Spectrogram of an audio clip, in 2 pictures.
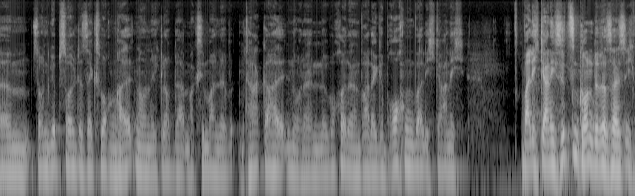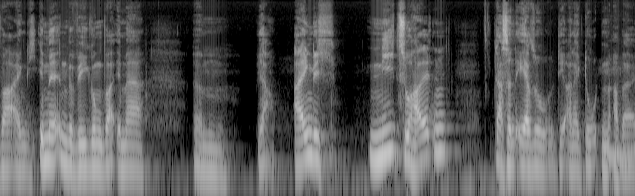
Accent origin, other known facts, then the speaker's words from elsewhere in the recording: Rostock, Mecklenburg-Vorpommern, Germany; Ja, aber das war, die Rostocker kennst, das war ehemalig Vögenteich.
